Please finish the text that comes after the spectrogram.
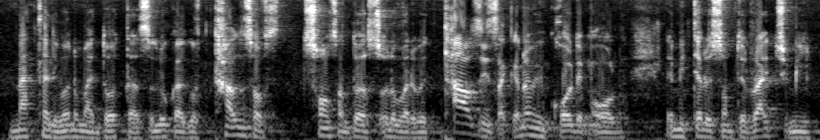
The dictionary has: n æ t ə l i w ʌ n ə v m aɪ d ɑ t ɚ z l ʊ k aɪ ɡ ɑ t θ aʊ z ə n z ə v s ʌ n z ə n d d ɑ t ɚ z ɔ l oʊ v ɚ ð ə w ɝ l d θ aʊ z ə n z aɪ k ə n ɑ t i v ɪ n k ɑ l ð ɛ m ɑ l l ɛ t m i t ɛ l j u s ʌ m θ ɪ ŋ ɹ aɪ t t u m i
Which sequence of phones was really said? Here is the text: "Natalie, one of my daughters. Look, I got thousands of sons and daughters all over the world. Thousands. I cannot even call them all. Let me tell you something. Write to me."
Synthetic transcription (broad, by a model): n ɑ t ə l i w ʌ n ə v m aɪ d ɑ t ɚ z l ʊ k aɪ ɡ ɑ t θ aʊ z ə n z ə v s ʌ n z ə n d d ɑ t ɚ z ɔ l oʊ v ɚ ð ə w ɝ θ aʊ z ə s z aɪ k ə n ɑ i v ɪ n k ɑ l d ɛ m ɑ l l ɛ t m i t ɛ l j u s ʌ m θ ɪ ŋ ɹ aɪ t t u m i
